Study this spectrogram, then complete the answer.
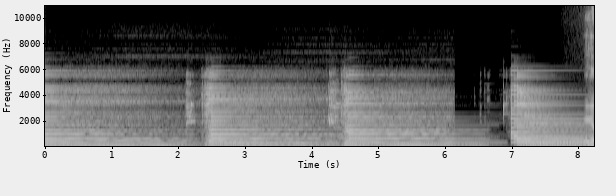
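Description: Sustained electric guitar chords through a Quad Cortex shimmer reverb swell into a lush, shimmering wash, struck three times with long ringing tails between them.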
